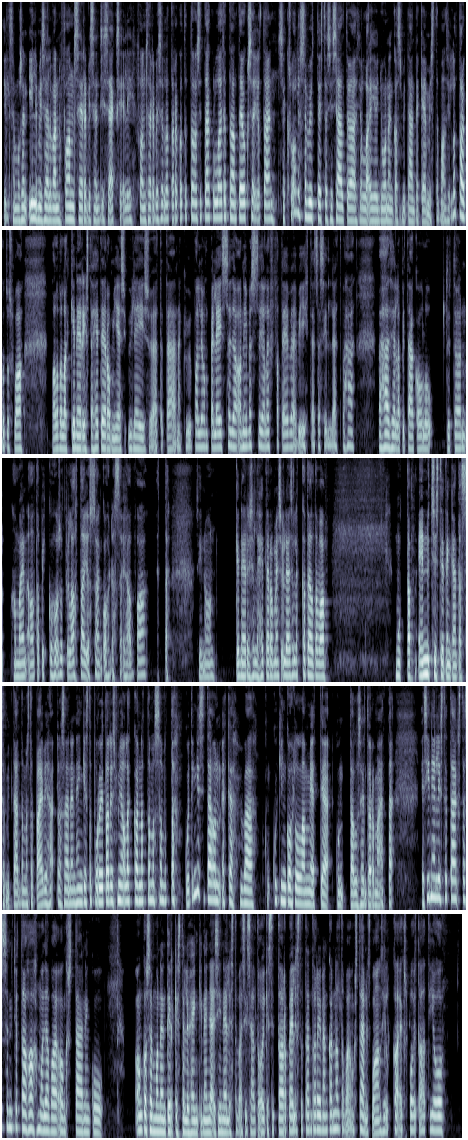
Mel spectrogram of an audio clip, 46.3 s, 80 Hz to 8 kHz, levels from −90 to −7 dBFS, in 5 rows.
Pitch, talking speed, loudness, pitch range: 175 Hz, 150 wpm, -24 LUFS, 165-195 Hz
